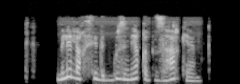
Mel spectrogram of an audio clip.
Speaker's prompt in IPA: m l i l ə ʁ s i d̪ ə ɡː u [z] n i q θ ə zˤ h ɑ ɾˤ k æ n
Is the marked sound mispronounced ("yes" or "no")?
no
